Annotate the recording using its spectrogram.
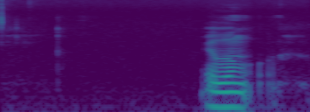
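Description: Two short clicks over near silence, one at the start and a fainter one about half a second in, then a voice starts speaking near the end.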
